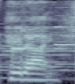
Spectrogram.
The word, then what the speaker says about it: hiraeth: It is pronounced hiraeth.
